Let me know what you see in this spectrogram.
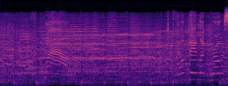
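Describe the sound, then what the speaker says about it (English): A parade crowd at a Festival of Lights event cheers and shouts continuously, a dense wall of voices with children's yells and whoops rising above it, loud and sustained throughout. "Oh, listen to the crowd."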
